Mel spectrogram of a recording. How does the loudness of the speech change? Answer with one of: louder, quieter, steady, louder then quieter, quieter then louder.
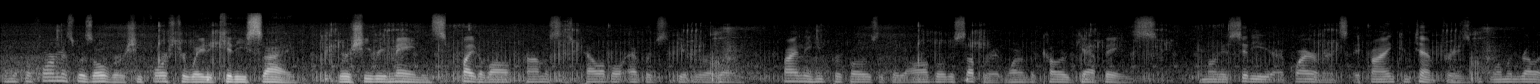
quieter.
